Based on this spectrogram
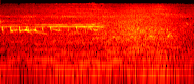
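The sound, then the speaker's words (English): An early bird at dawn sings a quick, repeated trilling chirp for about a second and a half against a steady rumble of passing traffic, which then swells and takes over. “Like Ashish, Pratyusha B also misses catching the delicious noise that the early birds make at dawn.”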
